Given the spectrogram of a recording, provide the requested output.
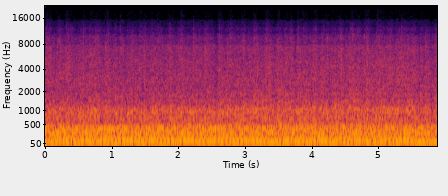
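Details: Freshly installed 568 cubic-inch big-block Chevrolet in a Chevelle with Jerico 4-speed manual, first start after install; came up to temperature well, not yet run through the gears. Heavy, steady, lumpy big-block rumble with even cadence, no tapping or knocking; normal idle.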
